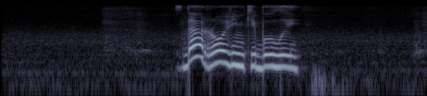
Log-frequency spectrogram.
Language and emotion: Russian, positive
